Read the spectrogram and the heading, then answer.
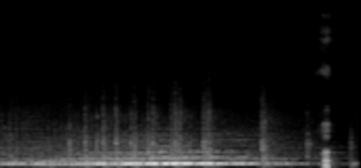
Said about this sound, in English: what was that? It sounded like a long, drawn out moan, echoey and distant. Was that something on the boat? Something in the water? Or just an ordinary sound of the sea I didn't know about?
